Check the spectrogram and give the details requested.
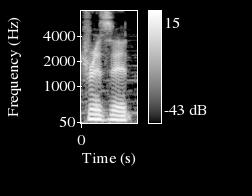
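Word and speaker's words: Drizzt: series The Legend of I'm sure it's pronounced drizzit but I just like seeing drits so these this is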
